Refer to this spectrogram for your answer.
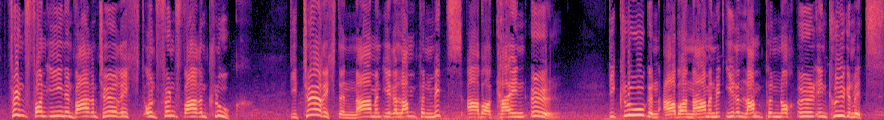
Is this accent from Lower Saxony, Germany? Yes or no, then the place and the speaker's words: no; Ruhr area, North Rhine-Westphalia, Germany; aus meiner Heimat im Ruhrgebiet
